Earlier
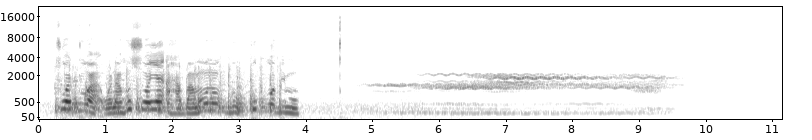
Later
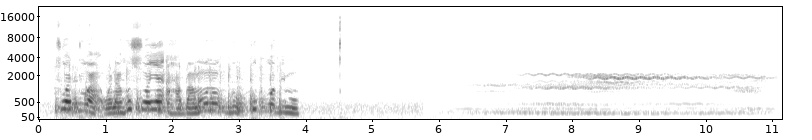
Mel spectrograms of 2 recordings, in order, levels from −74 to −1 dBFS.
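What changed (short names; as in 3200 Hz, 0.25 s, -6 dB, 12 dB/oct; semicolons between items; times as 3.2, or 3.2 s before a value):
second sound: entry +1.50 s; master: add bell 1300 Hz -13.5 dB 0.41 oct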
